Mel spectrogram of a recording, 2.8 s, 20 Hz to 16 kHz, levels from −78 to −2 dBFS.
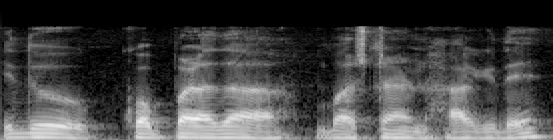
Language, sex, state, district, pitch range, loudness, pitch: Kannada, male, Karnataka, Koppal, 85-100 Hz, -15 LUFS, 95 Hz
